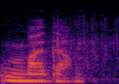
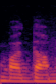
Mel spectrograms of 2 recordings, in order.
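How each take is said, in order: First: The final vowel is breathed out softly. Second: The final vowel is fully voiced. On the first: The speaker calls it right. "on expire un petit peu sur le A, le son euh, la dernière euh, syllabe, donc madame" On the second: The speaker calls it wrong. "c'est pas madame"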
